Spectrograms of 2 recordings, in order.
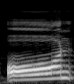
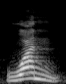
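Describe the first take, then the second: First: The word starts with a plain vowel sound. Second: The word starts with a w sound. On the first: The speaker calls it wrong. "लेकिन हम ऑन ऐसे नहीं बोल रहे हैं ना" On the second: The speaker calls it right. "डब्लू का sound आ रहा है"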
